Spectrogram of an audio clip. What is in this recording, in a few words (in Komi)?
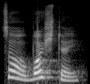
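со босьтӧй, Komi, female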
